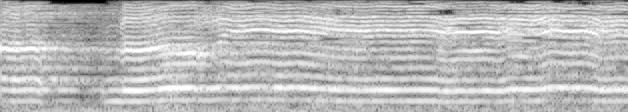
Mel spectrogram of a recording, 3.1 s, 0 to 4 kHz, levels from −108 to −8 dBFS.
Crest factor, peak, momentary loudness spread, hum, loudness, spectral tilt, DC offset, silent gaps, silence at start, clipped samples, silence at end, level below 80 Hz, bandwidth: 8 dB; 0 dBFS; 4 LU; none; -6 LUFS; -5.5 dB/octave; under 0.1%; none; 0 s; 0.7%; 0 s; -38 dBFS; 4 kHz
